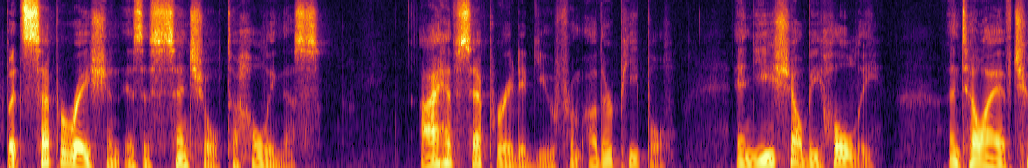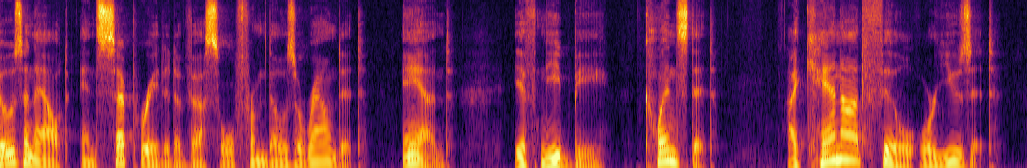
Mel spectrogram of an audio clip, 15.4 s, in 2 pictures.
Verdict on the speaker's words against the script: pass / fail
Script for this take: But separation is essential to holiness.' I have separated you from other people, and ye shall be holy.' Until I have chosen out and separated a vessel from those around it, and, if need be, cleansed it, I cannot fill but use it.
fail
